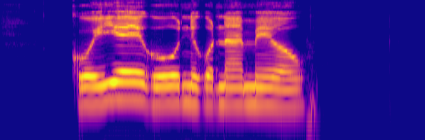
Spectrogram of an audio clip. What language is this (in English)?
Kalenjin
